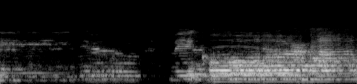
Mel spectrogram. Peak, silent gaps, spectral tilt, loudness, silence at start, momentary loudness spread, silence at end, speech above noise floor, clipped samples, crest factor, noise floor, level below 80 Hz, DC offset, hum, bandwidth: -6 dBFS; none; -7.5 dB/octave; -17 LUFS; 0 s; 20 LU; 0 s; 26 dB; under 0.1%; 14 dB; -43 dBFS; -66 dBFS; under 0.1%; none; 5.4 kHz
